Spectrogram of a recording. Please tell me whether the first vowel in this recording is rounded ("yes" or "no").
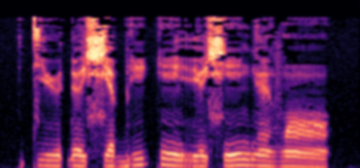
yes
